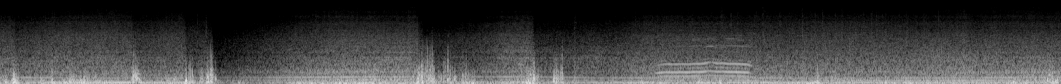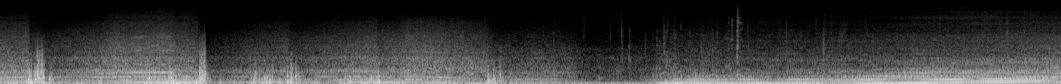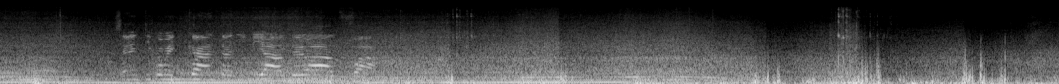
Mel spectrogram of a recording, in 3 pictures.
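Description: The 1.6-litre twin-cam four-cylinder engine of a 1972 Alfa Romeo Spider Duetto under way, heard from the open cockpit with wind buffeting the microphone. About sixteen seconds in the engine drops away briefly, then pulls up again with its pitch rising steadily for several seconds.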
